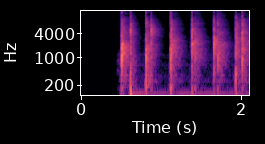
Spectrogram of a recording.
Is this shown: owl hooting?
no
